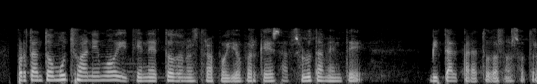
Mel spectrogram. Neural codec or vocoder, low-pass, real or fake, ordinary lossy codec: vocoder, 44.1 kHz, 128 mel bands every 512 samples, BigVGAN v2; 5.4 kHz; fake; Opus, 32 kbps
